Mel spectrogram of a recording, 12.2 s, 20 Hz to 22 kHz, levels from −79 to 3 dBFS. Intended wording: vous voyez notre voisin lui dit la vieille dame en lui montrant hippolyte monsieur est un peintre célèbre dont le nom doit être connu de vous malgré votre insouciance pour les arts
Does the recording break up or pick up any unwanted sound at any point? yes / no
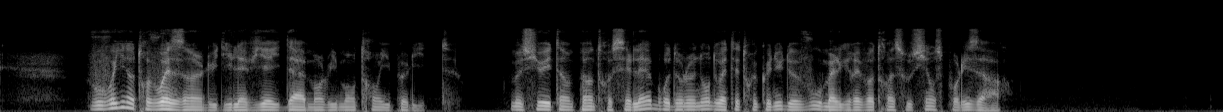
no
